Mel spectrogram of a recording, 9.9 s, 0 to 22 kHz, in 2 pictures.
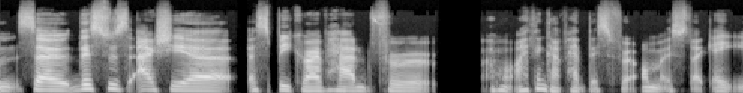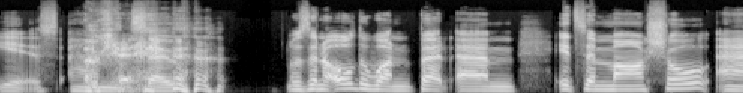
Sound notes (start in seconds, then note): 5.5 laughs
